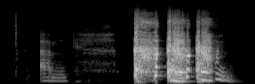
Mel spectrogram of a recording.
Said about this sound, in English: Also got a bit of a cough, sorry.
